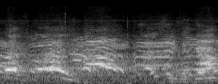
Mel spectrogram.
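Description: Several voices shouting over one another, spectators and players calling out during rugby play.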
